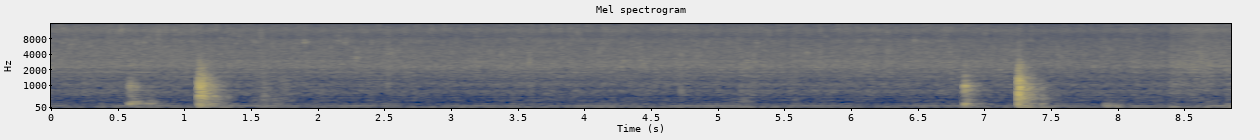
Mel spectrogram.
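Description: Hamburger meat browning in a pan, a soft steady sizzle with a few brief scraping or stirring knocks and no talk.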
